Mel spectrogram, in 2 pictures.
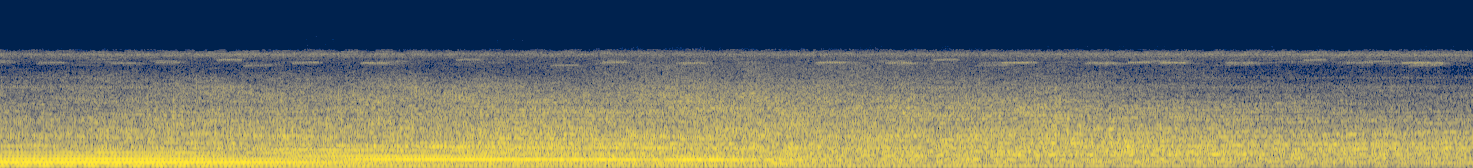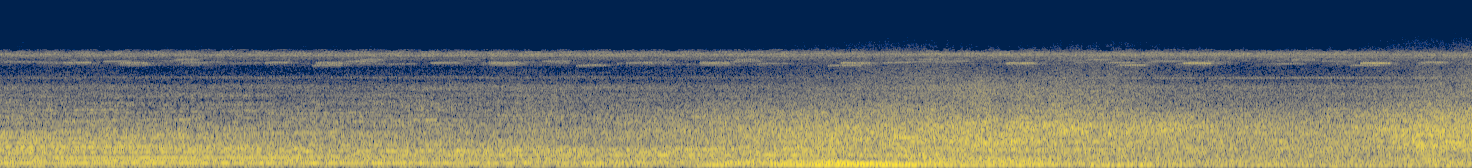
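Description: Light helicopter flying past and away, its engine and rotor note sliding lower in pitch over the first several seconds and fading, with a fast beat of rotor blades under it. Crickets chirp in a steady pulsing rhythm throughout.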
